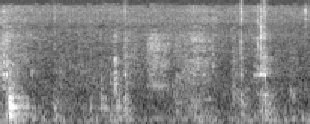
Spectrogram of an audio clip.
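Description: Quiet room tone with a few faint small clicks.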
